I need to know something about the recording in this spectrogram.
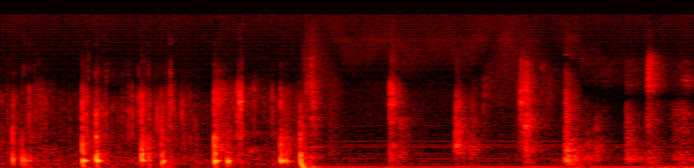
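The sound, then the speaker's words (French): The broken-in door of an apartment building thuds open, then a steady series of footsteps climbs the stairs up to the first floor, each step a dull knock with a low hum lingering underneath; no one speaks. “Il entre dans l'immeuble. La porte a été défoncée. Il monte jusqu'au premier.”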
